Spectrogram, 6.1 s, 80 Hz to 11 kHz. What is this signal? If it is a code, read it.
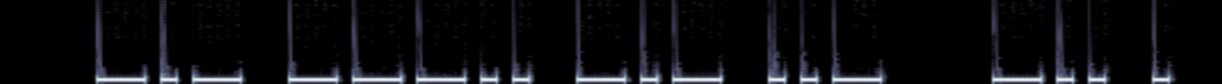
Morse code, heard as a keyed tone, about 15 wpm, 700 Hz. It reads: K8KU DE
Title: USA Callsign DE Callsign - 4 Characters - 15wpm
